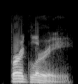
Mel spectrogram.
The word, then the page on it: burglary: American English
